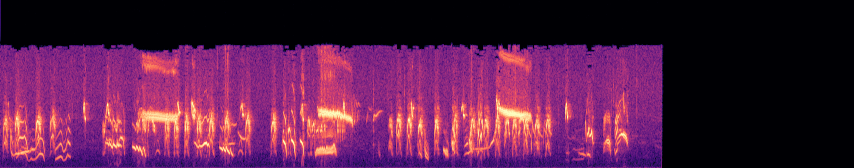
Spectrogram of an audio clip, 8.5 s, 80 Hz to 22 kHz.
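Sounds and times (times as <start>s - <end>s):
thrush singing whistles, chatters and squawky notes: 0.0s - 6.6s.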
